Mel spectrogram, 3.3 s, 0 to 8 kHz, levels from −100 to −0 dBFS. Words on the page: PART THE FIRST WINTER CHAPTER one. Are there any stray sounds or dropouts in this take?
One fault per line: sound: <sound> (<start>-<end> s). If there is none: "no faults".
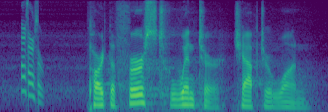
sound: chirp (0.2-0.5 s)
